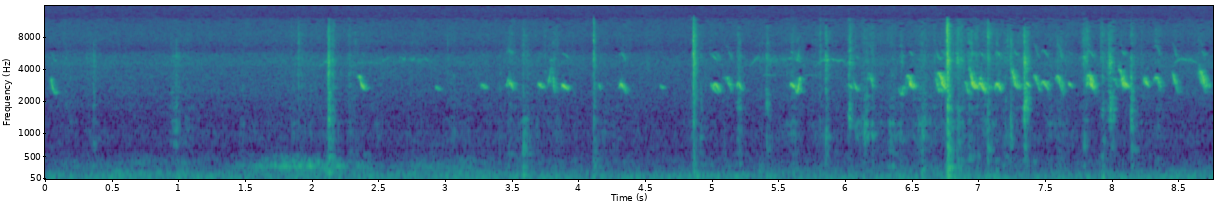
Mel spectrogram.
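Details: Two-week-old baby chickens in their homestead coop, challenging each other over pecking order, start with sparse high peeps that grow into a busy cluster of cheeps, with sharp taps and clicks throughout.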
